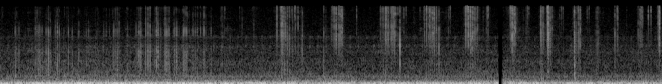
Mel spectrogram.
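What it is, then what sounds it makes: Green aventurine stone pagoda. Fingertips and nails tap and scratch along the ridges of a solid green aventurine stone tiered pagoda. Quick bright scratchy bursts and light ticks ride over a steady low rumble, with a brief dropout near the five-second mark.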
